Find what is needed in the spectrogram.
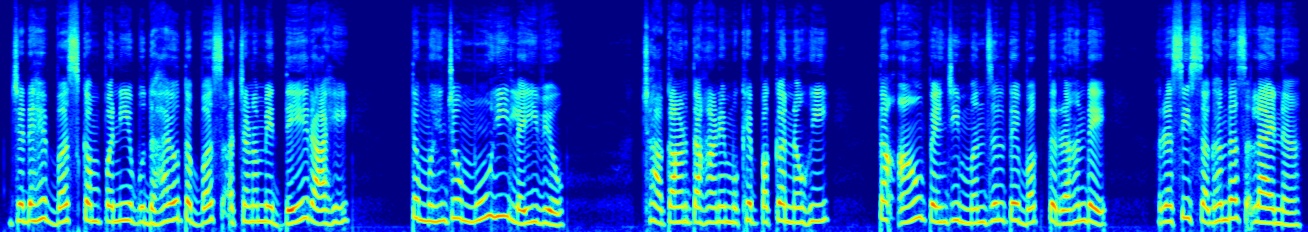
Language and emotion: Sindhi, sad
